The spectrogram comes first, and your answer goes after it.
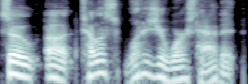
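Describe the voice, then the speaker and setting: A man's voice: mid-range voice, normal speed, a little mellow. A man hosting a podcast interview, enthusiastic and chatty, often repeating himself and restarting his sentences. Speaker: podcast host. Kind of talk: casual interview.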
